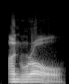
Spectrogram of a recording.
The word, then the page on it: unroll: American English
